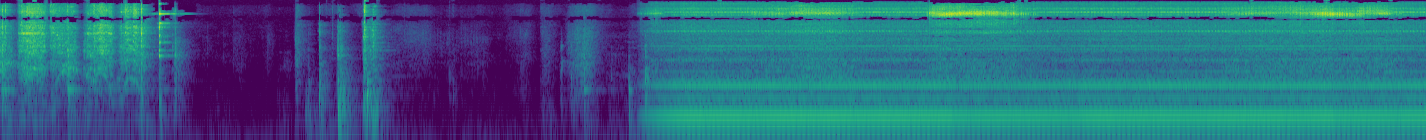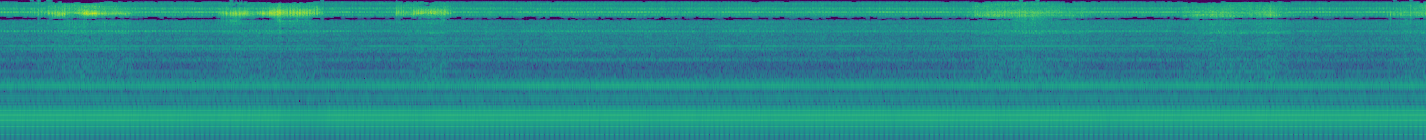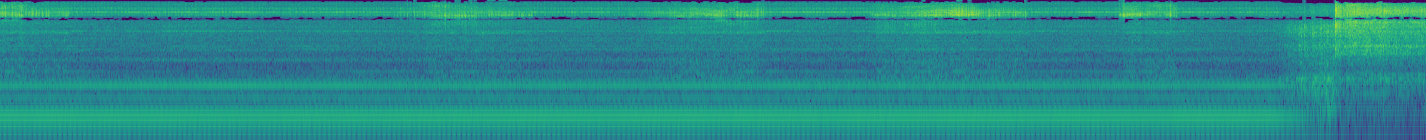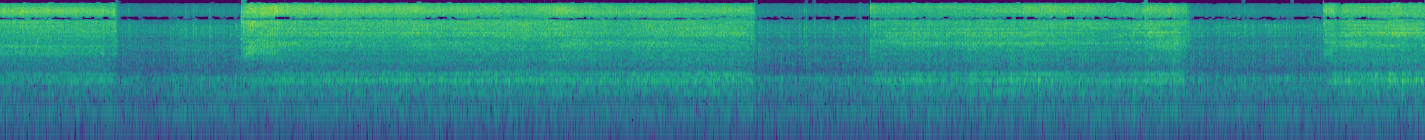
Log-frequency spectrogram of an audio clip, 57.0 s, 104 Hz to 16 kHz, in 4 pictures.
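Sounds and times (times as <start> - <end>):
belt sander rasping on wood: 0.0 - 1.6, 6.4 - 57.0
steel grinding on wheel: 0.0 - 1.9, 6.4 - 57.0
bench grinder motor humming: 6.3 - 57.0.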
